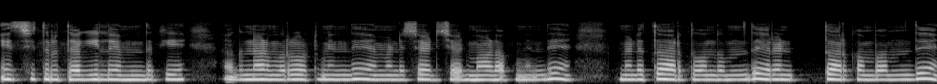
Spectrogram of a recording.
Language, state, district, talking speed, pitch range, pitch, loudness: Gondi, Chhattisgarh, Sukma, 110 wpm, 220-230 Hz, 225 Hz, -16 LUFS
